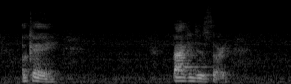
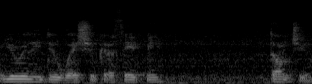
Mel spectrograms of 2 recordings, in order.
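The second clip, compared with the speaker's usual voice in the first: lower, softer sneering taunt; taunting Goblin; 6 semitones lower, 12 dB quieter than usual. Retold or imitated. Retelling the comic, the Goblin taunts Peter softly. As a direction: purr it with quiet menace.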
